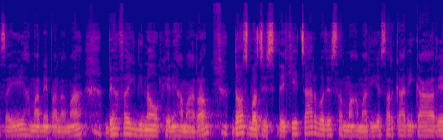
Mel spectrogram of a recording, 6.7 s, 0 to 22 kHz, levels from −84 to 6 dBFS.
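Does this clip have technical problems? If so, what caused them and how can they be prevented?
Yes. Throughout, Opus compression was likely running short of bits in its music mode, which fits a rate around 24 kbps. It refills starved bands with folded or noise content, so the speech sounds plainly rough and grainy. Encoding at a higher bitrate prevents this.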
